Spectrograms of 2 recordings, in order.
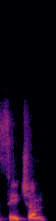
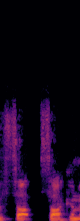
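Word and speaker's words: Sachem: of my experience with the seum or sakam as it should be pronounced um I graduated Winchester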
